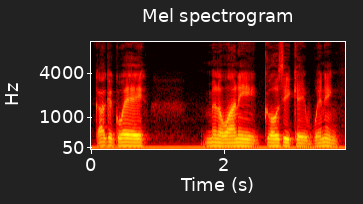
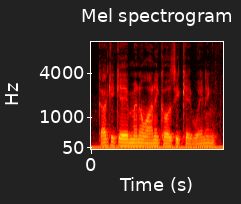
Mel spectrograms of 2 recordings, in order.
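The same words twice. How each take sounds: First: Measured Ojibwe phrase, in pieces. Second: Soft Ojibwe phrase in one run; quicker, fluent repeat. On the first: Speaker carefully sounding out land of everlasting happiness, measured. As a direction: say it piece by piece, with pauses. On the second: Speaker giving the whole Ojibwe phrase, softly fluent. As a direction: run it together softly, without pauses. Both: Shown as a demonstration.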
